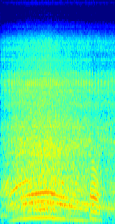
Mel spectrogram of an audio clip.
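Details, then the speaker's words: Honda Freed with a red overheat warning light, electric radiator cooling fan motor bench-tested with direct power: an even whir spins up, holds steady and winds down cleanly, no scraping or rattle; the fan is OK, only needs servicing (brushes still long). "berarti kipasnya aman ini, paling minta servis aja ini. kipas aman."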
